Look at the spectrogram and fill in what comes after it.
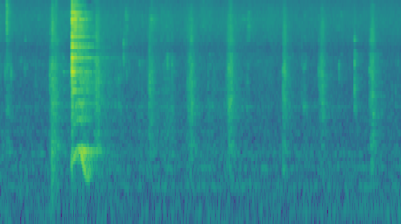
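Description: Person chewing a mouthful of curry rice: soft, wet mouth clicks every fraction of a second, with one louder, brief mouth sound about a second in.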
